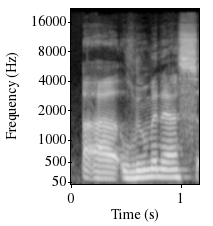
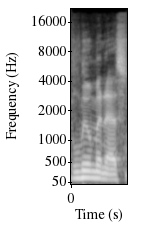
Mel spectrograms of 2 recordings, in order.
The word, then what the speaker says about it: Lumines: And also it's, if you've played Tetris Effect, it's the same developers where for Lumines, I'm assuming it's pronounced Lumines, not Lumens, right?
